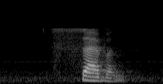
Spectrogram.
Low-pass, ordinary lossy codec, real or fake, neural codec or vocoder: 5.4 kHz; none; real; none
